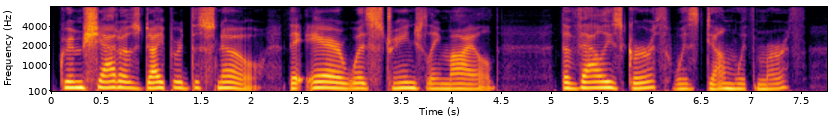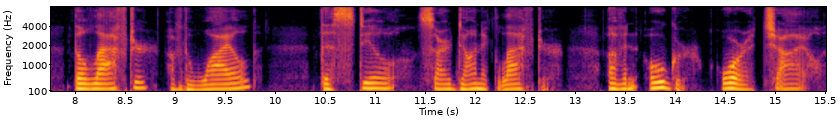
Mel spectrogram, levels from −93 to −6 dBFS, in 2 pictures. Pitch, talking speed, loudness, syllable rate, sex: 180 Hz, 125 wpm, -19 LUFS, 3.6 syllables/s, female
